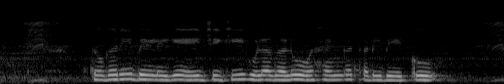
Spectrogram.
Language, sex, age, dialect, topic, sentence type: Kannada, female, 18-24, Northeastern, agriculture, question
